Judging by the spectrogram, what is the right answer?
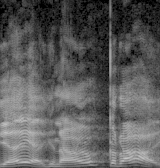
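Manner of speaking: slow, high-pitched put-on Australian accent. Showing how an attempted Irish or Scottish accent turns Australian. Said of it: "an Australian accent".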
